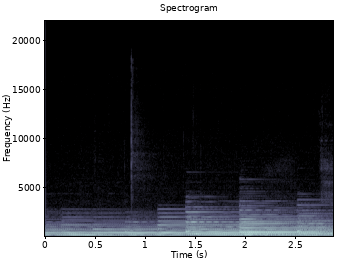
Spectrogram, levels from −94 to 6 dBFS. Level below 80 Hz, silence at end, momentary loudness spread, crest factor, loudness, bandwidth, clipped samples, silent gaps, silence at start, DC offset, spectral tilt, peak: -58 dBFS; 0 s; 7 LU; 16 dB; -24 LUFS; 4.5 kHz; under 0.1%; none; 0 s; under 0.1%; -9.5 dB/octave; -8 dBFS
